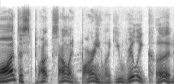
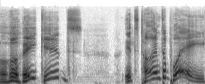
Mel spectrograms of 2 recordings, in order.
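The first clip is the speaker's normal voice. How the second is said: put-on very slow, drawn-out kids-show host voice; 7 semitones higher, 4 dB louder than usual. A streamer reacting to being told they sound like Barney, Barney the Dinosaur voice. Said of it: "Someone said I sound like Barney".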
